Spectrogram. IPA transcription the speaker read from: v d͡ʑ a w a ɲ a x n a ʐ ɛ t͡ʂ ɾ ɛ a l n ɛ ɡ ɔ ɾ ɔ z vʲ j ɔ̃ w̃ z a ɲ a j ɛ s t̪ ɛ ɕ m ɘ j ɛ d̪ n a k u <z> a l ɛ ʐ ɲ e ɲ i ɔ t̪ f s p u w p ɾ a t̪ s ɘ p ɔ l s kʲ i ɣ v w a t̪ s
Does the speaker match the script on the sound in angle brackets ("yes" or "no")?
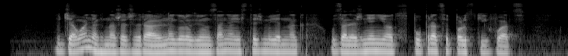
yes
